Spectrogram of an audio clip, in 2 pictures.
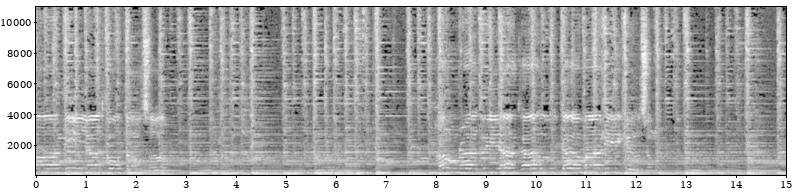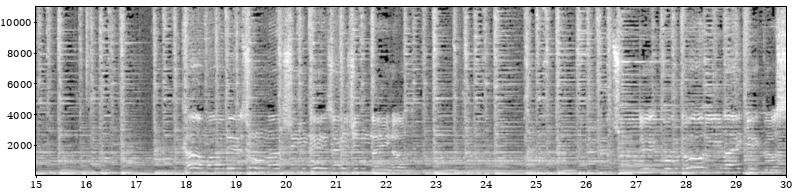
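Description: Two acoustic guitars strumming a song while a man sings the melody over them, his voice coming in and out between phrases.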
